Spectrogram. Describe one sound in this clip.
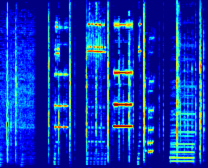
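Fingers type on a laptop keyboard.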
